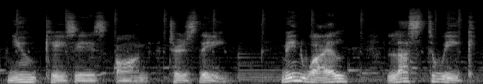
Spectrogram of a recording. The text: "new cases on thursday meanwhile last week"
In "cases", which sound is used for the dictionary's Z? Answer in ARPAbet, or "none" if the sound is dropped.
Z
